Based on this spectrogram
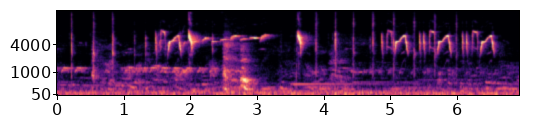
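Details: Wild mountain prinia (ciblek gunung) giving clicking calls in a natural setting, used to lure other birds into calling. Sharp dry clicks repeat irregularly among thin high upslurred chirps. Ends in a series of quick rising notes, with a faint low hum in the background.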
